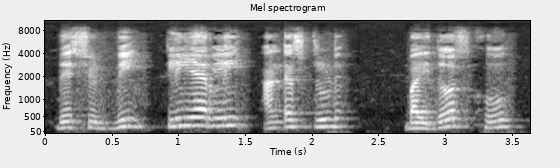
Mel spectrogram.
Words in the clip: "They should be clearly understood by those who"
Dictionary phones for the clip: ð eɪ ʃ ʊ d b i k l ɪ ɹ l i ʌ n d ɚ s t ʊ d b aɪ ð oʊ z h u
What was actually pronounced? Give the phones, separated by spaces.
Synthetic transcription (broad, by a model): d eɪ ʃ ʊ d b i k l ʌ ɹ l i ʌ n d ɚ s t ʊ d b aɪ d oʊ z h u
